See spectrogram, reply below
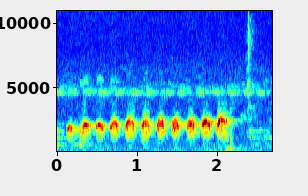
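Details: Female chukar partridge calling, a rapid even series of about eleven clucking chuk notes, roughly four per second, slightly rising in pitch, ending in a sharp click, with a steady high-pitched hum behind.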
